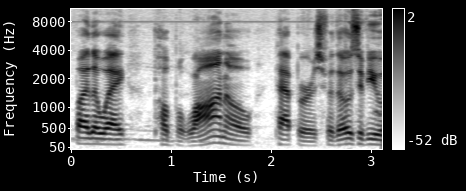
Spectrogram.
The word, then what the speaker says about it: poblano: green chili a little bit of heat it's pronounced by the way poblano peppers for those of you have heard it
